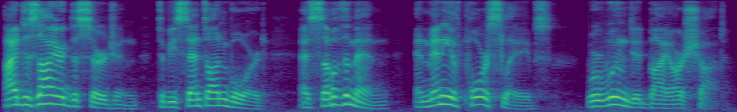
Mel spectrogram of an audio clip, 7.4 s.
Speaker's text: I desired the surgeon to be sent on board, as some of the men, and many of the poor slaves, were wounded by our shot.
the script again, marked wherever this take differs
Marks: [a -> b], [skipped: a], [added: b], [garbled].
I desired the surgeon to be sent on board, as some of the men, and many of [skipped: the] poor slaves, were wounded by our shot.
